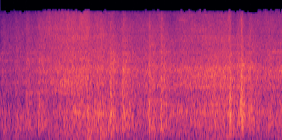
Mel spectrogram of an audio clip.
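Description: Electric limited express train running past alongside a station platform, its wheels clacking over rail joints, several clacks in close pairs, over a steady rumble of running gear.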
